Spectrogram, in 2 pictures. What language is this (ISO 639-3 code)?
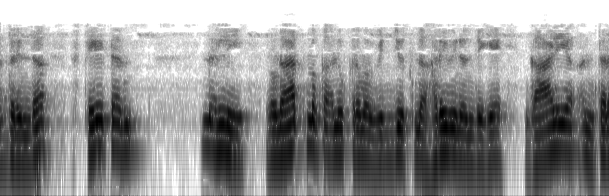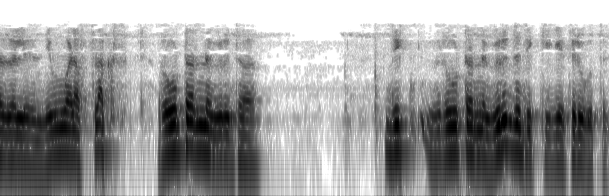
kan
